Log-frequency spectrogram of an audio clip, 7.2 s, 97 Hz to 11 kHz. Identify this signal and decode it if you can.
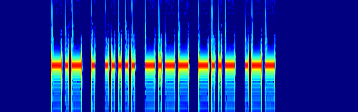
Morse code, heard as a keyed tone, about 18 wpm, 700 Hz. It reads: KE5YXW
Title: Speed Racing - USA 2x3 Call Signs 15wpm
